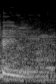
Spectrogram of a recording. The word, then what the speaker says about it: Chely: So, and it's pronounced Chely.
